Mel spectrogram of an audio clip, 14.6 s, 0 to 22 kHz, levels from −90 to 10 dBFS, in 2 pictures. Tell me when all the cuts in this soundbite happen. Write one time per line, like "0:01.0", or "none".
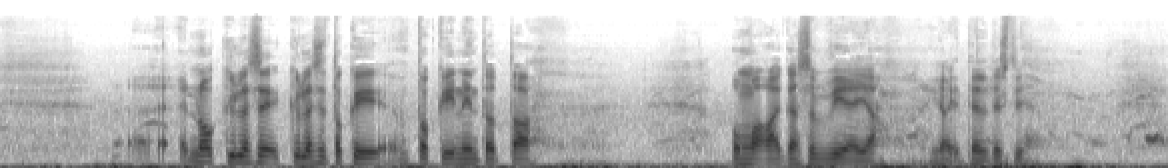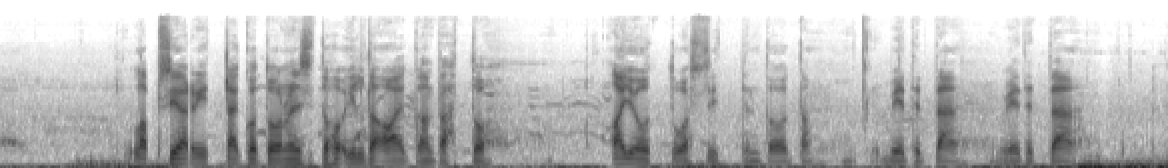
0:05.9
